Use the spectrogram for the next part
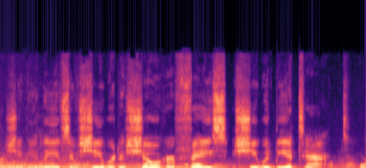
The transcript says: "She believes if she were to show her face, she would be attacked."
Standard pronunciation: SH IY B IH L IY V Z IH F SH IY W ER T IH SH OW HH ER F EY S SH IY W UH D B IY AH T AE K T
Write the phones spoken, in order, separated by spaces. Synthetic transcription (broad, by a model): SH IY B IH L IY V Z IH F SH IY W ER T IH SH OW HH ER F EY S SH IY W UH D B IY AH T AE K T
